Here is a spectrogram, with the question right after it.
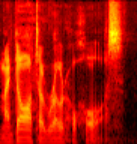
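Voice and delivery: rough, put-on attempt at British accent. Demonstrating a personal trick for doing accents, British accent. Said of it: "if I want to do a British accent".

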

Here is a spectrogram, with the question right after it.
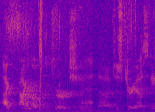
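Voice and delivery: muffled, as through a muted mic.

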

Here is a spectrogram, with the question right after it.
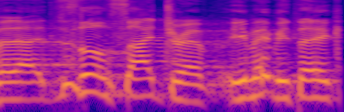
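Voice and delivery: speaking through laughter. Apologizing for laughing and starting a side story, laughing while talking. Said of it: "I'm sorry I'm laughing".

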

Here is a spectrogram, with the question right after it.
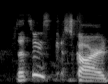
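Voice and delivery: ordinary talk, nothing marked

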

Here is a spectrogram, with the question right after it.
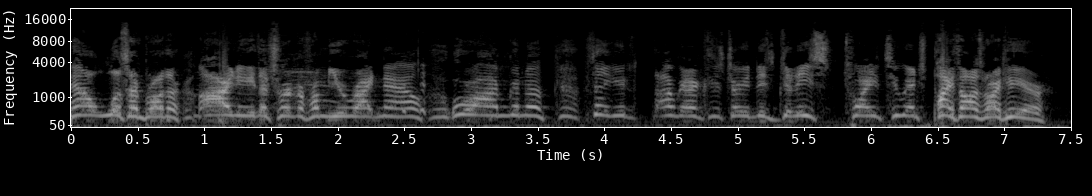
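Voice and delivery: very high-pitched voice sounding like talking underwater. Riffing on a comparison just made: Hulk Hogan voice. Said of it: "he sounds like Hulk Hogan underwater".

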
